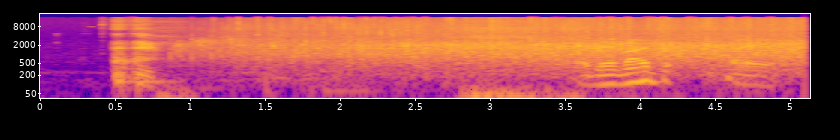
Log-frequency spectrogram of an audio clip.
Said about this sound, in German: Das war der langsamste Applaus, den ich je gehört habe.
